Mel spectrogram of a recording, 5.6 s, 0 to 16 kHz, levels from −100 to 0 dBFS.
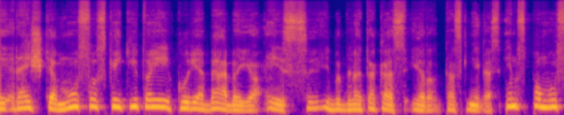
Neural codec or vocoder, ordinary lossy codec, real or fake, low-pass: codec, 44.1 kHz, 3.4 kbps, Pupu-Codec; Opus, 32 kbps; fake; 14.4 kHz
